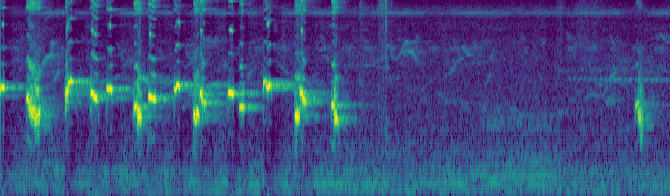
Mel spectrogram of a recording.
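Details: Yellow-vented bulbul call meant to entice silent bulbuls into singing: about a dozen quick, liquid whistled notes in the first three and a half seconds, then near silence broken by one final short note.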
